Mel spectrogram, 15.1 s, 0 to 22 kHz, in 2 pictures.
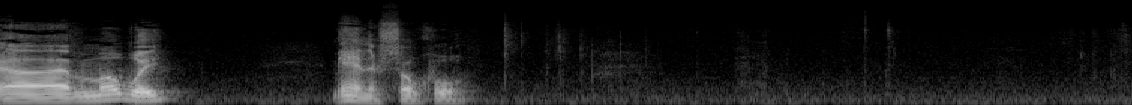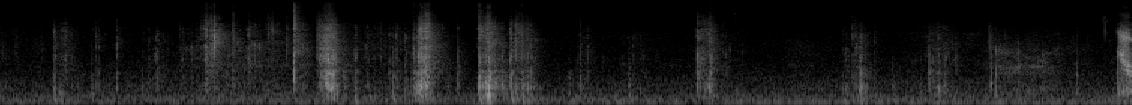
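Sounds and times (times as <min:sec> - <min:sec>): wrapper crinkling and tearing: 0:07.2 - 0:14.9.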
